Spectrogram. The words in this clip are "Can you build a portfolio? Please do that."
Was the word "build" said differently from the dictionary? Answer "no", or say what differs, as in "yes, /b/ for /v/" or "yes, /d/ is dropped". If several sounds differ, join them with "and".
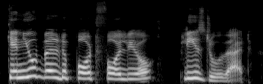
no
